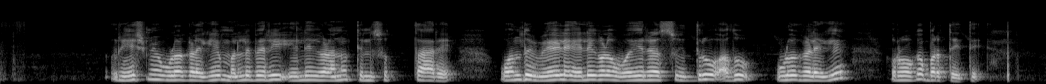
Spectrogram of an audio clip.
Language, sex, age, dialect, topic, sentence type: Kannada, female, 18-24, Central, agriculture, statement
